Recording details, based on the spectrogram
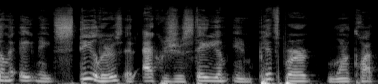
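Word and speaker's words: Acrisure: the 8-8 Steelers at acresure stadium in Pittsburgh one o'clock kickoff on CBS know that I finally got the name of the pronunciation of the stadium right it's accuracia the Steelers are three-point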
